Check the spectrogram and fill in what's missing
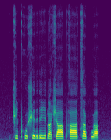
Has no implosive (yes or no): no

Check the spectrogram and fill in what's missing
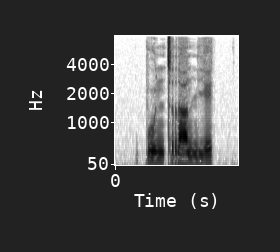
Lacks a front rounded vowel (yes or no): yes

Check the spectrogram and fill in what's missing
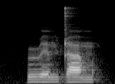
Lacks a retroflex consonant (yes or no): no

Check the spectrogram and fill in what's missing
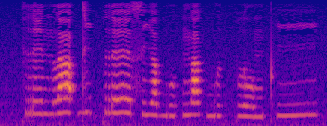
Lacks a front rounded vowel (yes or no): yes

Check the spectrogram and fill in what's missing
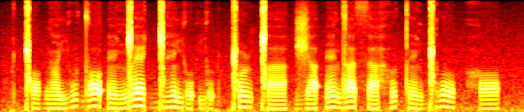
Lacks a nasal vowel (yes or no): no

